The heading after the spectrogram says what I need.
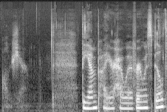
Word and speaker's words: Angers: the capital of Anjou, the city of Angers. I see, that's how you say it, Angers.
